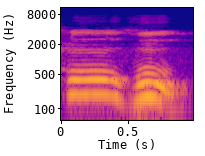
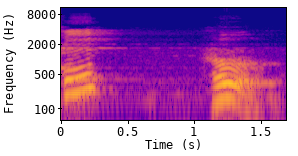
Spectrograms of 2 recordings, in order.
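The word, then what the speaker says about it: فيه: lahu gitu ya lahu kalau Fi bacanya fihi bukan Fi hu ya fihi dia di kasrah kalau la baru la hu dan ini sudah kaidah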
